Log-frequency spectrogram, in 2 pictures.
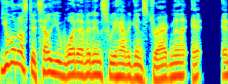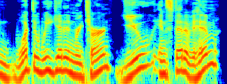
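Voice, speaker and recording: A man voicing an outraged male federal lawyer who yips his protests in a shrill, incredulous voice. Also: expressive, a little fast, a little mellow, dry recording, studio quality. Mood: indignant.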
